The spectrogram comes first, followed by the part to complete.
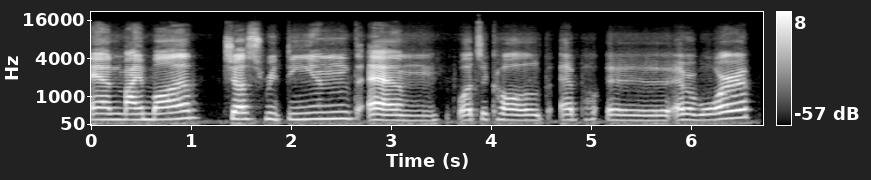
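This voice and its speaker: Slow-talking Danish woman streamer. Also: mid-range voice, steady tone, fairly bright tone, clean tone, dry recording. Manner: thinking aloud, searching for words, many fillers. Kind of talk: casual gameplay chat.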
